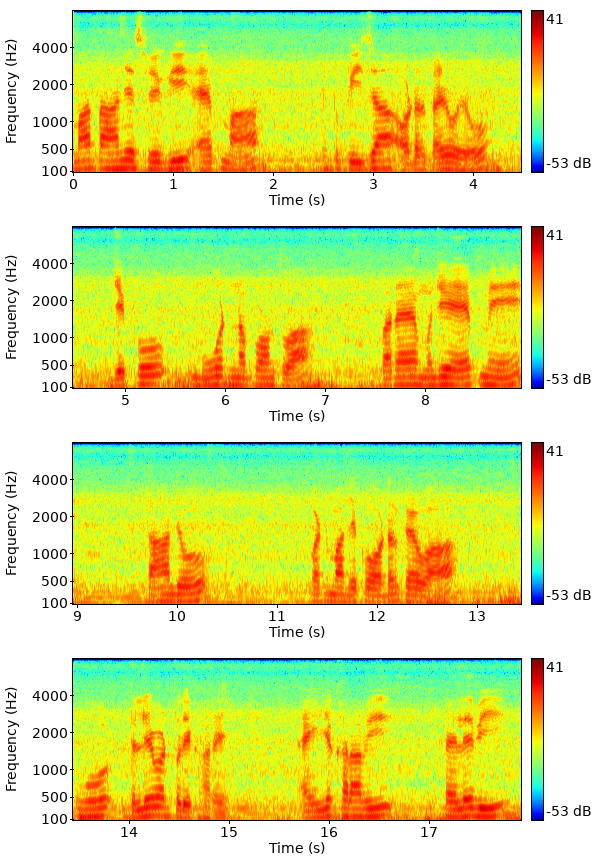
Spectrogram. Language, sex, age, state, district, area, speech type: Sindhi, male, 30-45, Madhya Pradesh, Katni, urban, spontaneous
